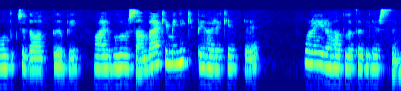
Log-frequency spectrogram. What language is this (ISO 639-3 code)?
tur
